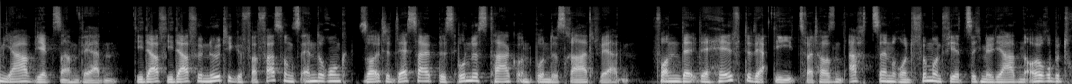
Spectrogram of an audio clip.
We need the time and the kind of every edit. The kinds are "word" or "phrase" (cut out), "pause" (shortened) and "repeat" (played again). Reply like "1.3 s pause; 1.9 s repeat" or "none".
1.3 s pause; 1.7 s repeat; 3.5 s pause; 4.6 s phrase; 5.9 s word; 6.4 s pause; 7.0 s word; 7.7 s word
